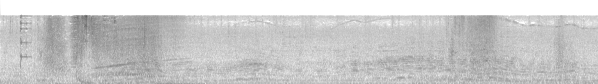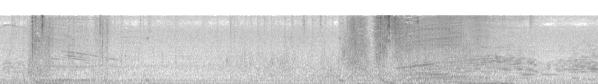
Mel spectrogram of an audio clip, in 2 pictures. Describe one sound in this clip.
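A hoverboard engine whooshes and roars.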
